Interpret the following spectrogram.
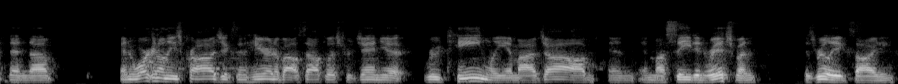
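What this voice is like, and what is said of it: Appalachian American accent. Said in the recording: “I actually sound like I'm more from Southwest Virginia than Chelsea ... I do have the Appalachian accent”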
